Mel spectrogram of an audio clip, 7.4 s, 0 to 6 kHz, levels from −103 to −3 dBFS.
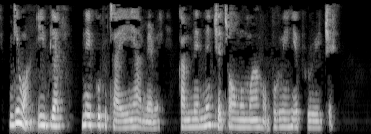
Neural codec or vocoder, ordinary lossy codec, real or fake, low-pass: codec, 16 kHz, 4 kbps, X-Codec, WavLM features, trained on Multilingual LibriSpeech; MP3, 24 kbps; fake; 5.4 kHz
